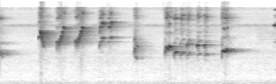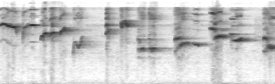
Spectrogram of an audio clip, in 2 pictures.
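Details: Orange-headed thrush singing in the wild: a rich, varied run of clear whistled phrases, some rising and some falling, mixed with rapid high twittering notes, delivered in quick bursts with short pauses.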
